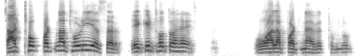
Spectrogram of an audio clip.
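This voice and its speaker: Male coaching-class teacher, bright smooth tone, dry close sound, lectures with quick questions to the room. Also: on the high side, lively intonation, dry recording. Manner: explains with examples and frequent rhetorical check-ins to the class. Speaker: Hindi grammar teacher.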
